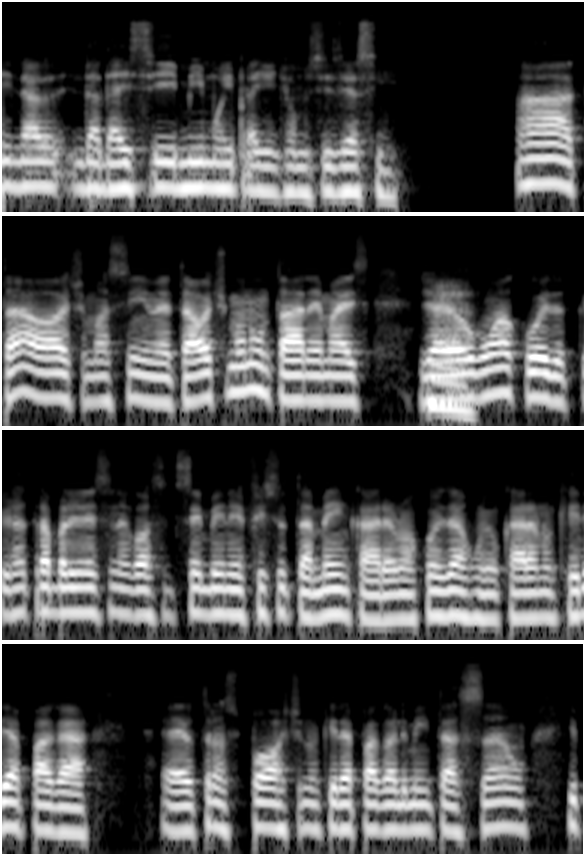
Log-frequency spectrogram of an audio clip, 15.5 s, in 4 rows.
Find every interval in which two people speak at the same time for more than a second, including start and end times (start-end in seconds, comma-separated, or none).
none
